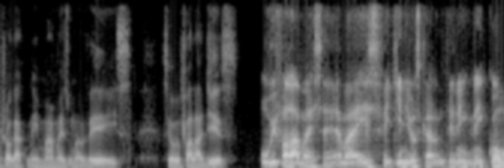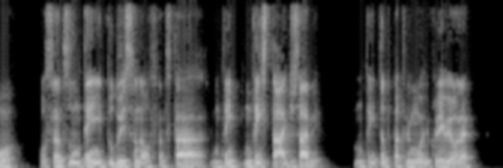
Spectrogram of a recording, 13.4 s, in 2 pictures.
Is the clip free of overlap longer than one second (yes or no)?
yes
